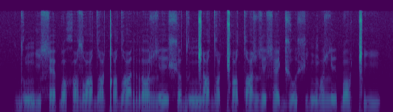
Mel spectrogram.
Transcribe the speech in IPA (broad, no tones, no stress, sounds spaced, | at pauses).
d o ŋ i ɬ æ ɓ ɒ x ɒ zˤ u dˤ æ ǃ ɒ dˤ æ r ɒ ɮ e ʃ ɒ d u ŋ͡ǁ i dˤ æ ǁ u tˤ o ɮ e ɬ æ d͡ʒ o ʃ i ŋ͡m ɒ ɮ e ɓ ɒ ǁ i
